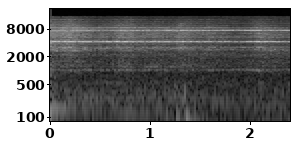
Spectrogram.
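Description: A train pulls in and stops with sustained, high-pitched metallic wheel squeal ringing steadily over a low rumble, loud throughout, with no talking.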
